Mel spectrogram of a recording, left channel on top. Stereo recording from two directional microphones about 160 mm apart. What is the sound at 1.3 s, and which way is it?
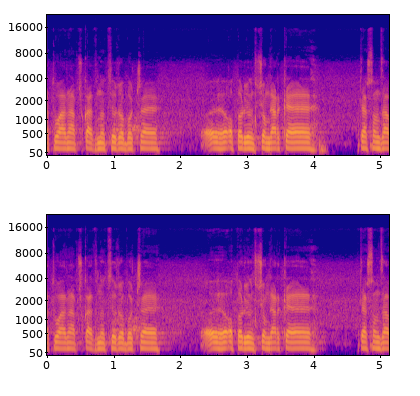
Speech, 10° right (ahead or behind).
